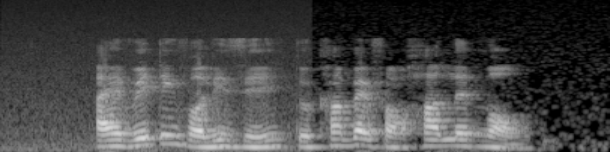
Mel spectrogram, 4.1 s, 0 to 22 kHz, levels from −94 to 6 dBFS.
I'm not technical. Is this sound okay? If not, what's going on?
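No. From about 2.07 s to the end there's overdone noise removal: a cleanup tool set too hard strips out quiet sound, leaving twinkly near-silence behind it.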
